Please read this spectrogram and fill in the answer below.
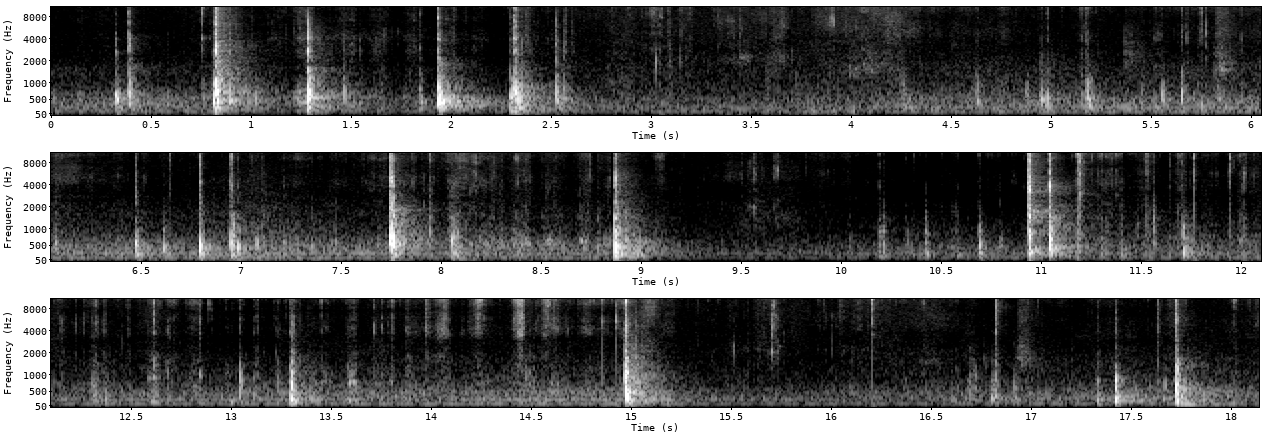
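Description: Plastic push-pin retainer clips on a car's bumper underside and wheel-well liner being pried out with clip removal pliers: scattered, irregular sharp clicks and snaps of plastic and pliers.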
